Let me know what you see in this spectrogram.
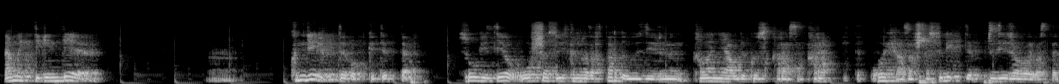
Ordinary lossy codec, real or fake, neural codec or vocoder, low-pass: none; real; none; none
